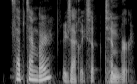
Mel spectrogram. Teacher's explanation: I'm really aspirating, which means I'm breathing air out of my mouth and going making that pop sound. September, October, I'm thinking about the months of the years. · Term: true T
